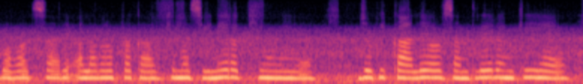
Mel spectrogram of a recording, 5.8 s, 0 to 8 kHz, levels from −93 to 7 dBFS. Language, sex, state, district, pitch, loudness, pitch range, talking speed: Hindi, female, Uttar Pradesh, Lucknow, 240 Hz, -12 LUFS, 235-245 Hz, 175 wpm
